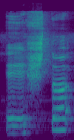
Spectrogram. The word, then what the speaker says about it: esta: para aquecer a sílaba tônica da palavra esta é isso certo então ela é paroxítona e a sílaba tônica e da palavra está a sílaba tônica é o tá então ela é oxítona então confira só respostinha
